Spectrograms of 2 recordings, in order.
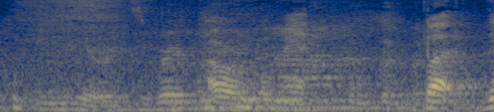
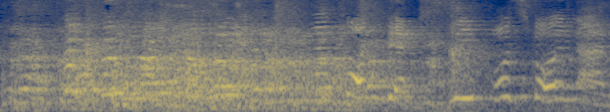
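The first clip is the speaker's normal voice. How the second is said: much higher, loud, slow panicked squeal; mock panic; 14 dB louder, much slower than usual. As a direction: squeal it like a terrified friend. Panicked reply to Dell.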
